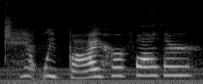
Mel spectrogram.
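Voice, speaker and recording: A woman's voice: steady tone, slow, pushed and bright, a little hiss or hum, heavily acted. A woman voicing a spirited, headstrong young girl who pleads with her father, in a children's storybook reading. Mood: pleading. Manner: pleading, high and eager. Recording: faint music behind.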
